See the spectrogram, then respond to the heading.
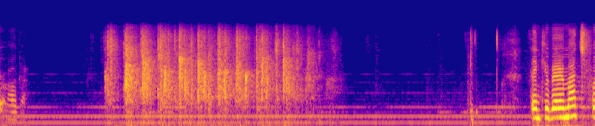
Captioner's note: applause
